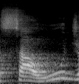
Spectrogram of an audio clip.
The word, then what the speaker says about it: saúde: A palavra saúde, minha gente, quando você tem a palavra saúde, observe, saúde. Você tem aqui uma palavra que tem, ó, a penúltima sílaba tônica.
